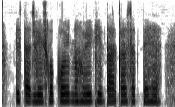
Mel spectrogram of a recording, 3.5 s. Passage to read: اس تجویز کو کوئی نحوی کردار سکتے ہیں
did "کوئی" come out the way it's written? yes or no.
yes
